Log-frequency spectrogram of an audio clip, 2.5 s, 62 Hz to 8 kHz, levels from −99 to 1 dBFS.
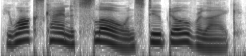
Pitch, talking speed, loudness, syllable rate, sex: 190 Hz, 220 wpm, -17 LUFS, 4.7 syllables/s, female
